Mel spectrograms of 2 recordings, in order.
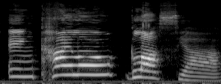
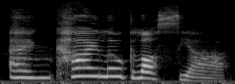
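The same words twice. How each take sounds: First: The voice is pinched and tight. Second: The voice is breathy and airy.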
